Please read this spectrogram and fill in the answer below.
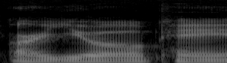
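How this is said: It is said in a mocking, sarcastic tone.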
